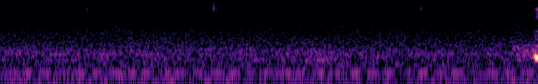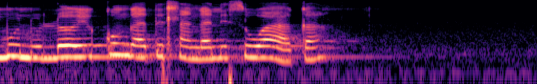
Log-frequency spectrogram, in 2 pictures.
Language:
Tsonga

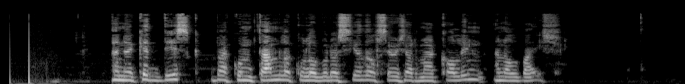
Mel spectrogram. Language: Catalan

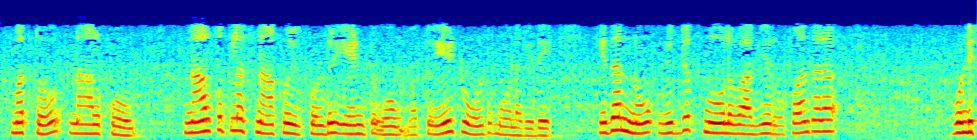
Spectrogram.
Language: Kannada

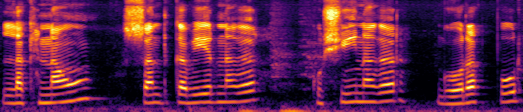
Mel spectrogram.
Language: Urdu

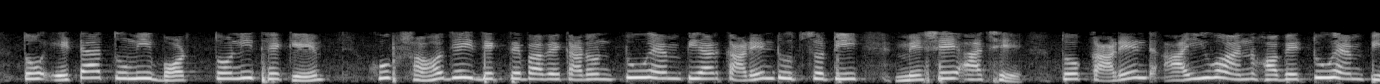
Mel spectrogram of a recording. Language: Bangla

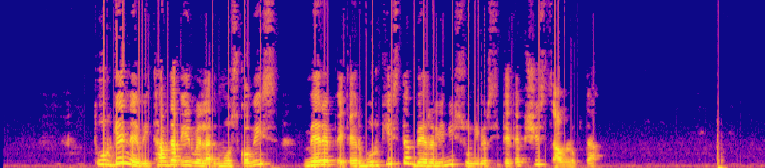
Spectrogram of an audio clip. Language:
Georgian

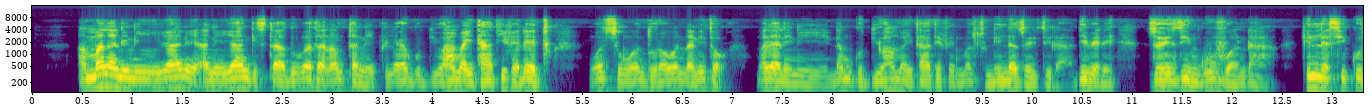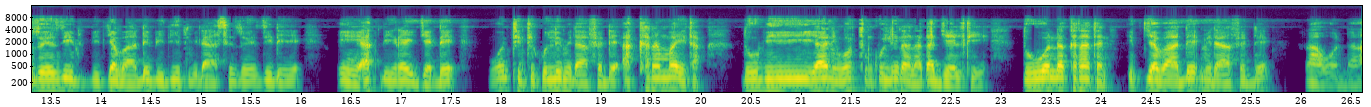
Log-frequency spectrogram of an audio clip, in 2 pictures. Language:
Orma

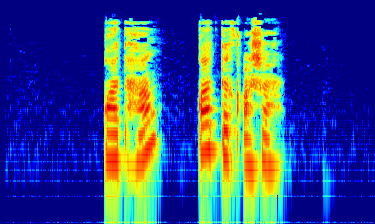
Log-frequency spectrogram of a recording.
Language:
Bashkir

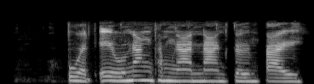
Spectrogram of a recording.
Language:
Thai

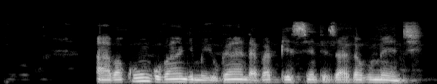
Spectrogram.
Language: Ganda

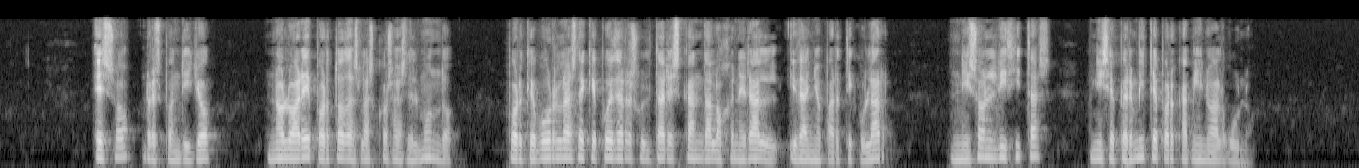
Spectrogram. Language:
Spanish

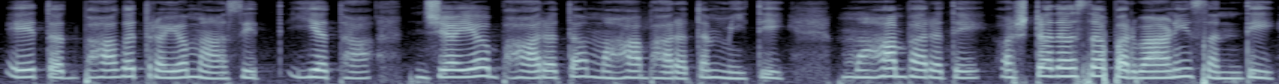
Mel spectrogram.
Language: Sanskrit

